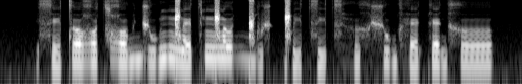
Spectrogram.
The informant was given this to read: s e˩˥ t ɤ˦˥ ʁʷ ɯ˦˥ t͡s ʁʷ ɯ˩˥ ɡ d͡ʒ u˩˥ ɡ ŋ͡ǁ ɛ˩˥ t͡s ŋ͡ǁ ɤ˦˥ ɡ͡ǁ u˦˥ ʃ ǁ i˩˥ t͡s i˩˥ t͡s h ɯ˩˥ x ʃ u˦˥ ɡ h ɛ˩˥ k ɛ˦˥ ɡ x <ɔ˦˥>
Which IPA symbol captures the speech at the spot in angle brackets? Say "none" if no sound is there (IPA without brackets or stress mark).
ɤ˦˥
